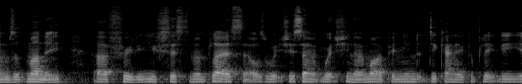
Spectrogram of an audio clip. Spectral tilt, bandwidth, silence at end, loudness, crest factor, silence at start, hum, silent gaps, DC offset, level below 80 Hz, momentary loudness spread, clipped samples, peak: -5.5 dB/octave; 16.5 kHz; 0 s; -34 LUFS; 16 dB; 0 s; none; none; under 0.1%; -66 dBFS; 6 LU; under 0.1%; -16 dBFS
